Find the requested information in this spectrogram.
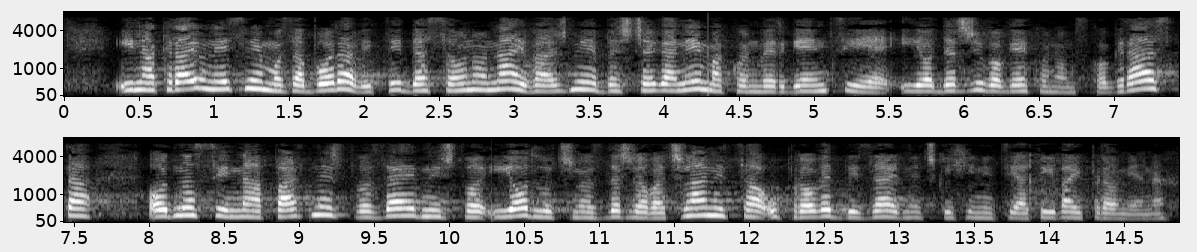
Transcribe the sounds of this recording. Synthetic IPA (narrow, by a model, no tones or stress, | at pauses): inakɾaːjune̞smije̞mo̞zabo̞ɾaʋit̪id̪ase̞o̞no̞najʋaʒnije̞be̞st͡ʃe̞ɡane̞ːmako̞nʋe̞ɾɡe̞nt̪sije̞ʔio̞d̪r̩ʒiʋo̞ɡe̞ko̞no̞msko̞ɡɾaːst̪a | o̞d̪no̞sinapaɾt̪ne̞ɾst̪ʋo̞zaje̞d̪niʃt̪ʋo̞ʔio̞d̪lˠut͡ʃno̞st̪d̪r̩ʒaʋat͡ʃlˠanit̪saʔupɾo̞ʋe̞d̪̚bizaje̞d̪nit͡ʃkixinit̪siat̪iːʋaipɾo̞mje̞na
